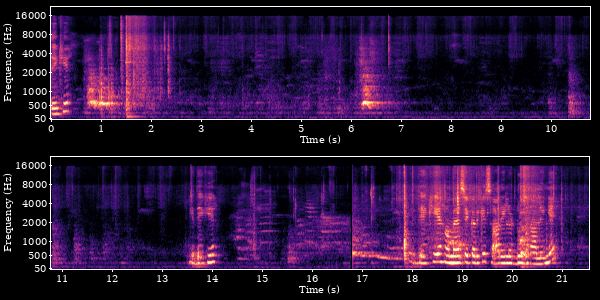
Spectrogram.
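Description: Hands squeeze and pat a sticky rice mixture with soft squelching rustles.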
